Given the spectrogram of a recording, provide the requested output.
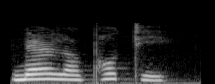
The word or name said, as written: merleau ponty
